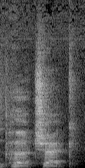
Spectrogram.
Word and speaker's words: Percheck: it says dear mr percheck and yes in case you're wondering that is that is my last name that is how you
